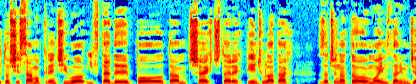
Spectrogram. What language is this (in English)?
Polish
